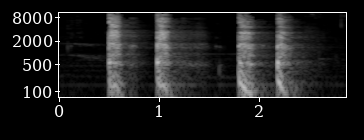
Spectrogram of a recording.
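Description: Dry, violent coughing fit from an old man: four harsh, loud coughs in two closely spaced pairs, each a sharp burst that quickly fades, with no talk.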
